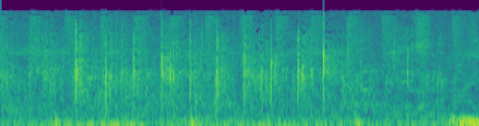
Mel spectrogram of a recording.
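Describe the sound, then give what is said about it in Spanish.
A small audience claps for a few seconds, a steady patter of overlapping hand claps with sharp individual hits, ending as a low rumble rises at the close. “Un aplauso”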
